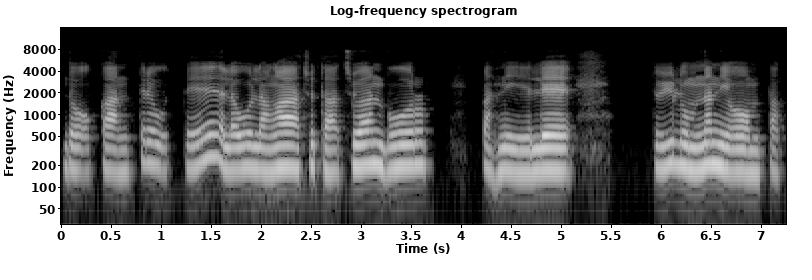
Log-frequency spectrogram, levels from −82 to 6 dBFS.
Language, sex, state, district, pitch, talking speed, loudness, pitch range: Mizo, female, Mizoram, Aizawl, 180 Hz, 130 wpm, -17 LUFS, 170-190 Hz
